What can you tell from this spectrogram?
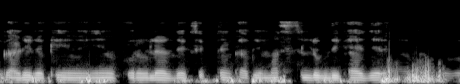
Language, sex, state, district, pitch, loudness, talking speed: Hindi, male, Bihar, Araria, 105 Hz, -15 LUFS, 270 wpm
